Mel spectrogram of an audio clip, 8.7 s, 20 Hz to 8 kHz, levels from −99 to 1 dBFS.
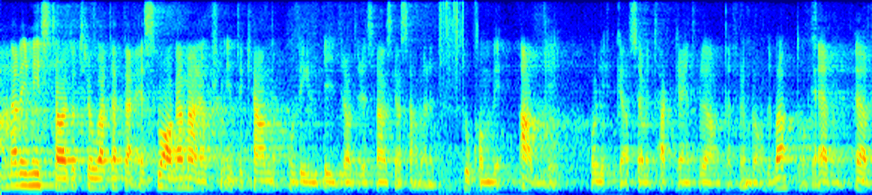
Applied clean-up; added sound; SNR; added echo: none; Coin (dropping); 15 dB; reverberation time 2.0 s.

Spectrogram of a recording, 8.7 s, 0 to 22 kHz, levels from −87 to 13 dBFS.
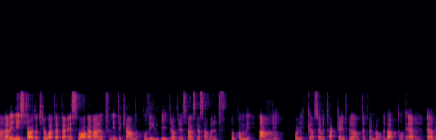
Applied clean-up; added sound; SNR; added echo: neural mask model DeepFilterNet 3.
